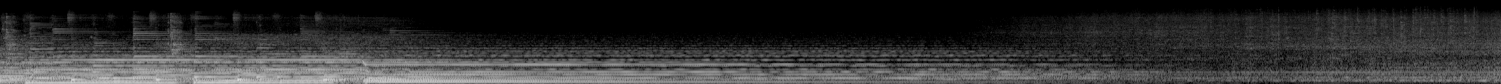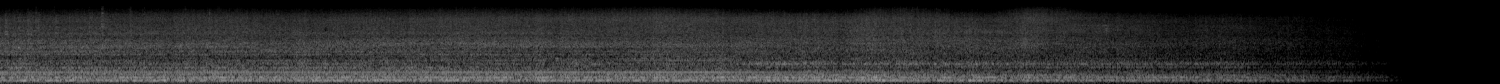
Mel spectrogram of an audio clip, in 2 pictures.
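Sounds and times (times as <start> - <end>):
fan whirring: 0.0 - 29.0
roasted beans churning: 10.0 - 28.5.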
